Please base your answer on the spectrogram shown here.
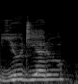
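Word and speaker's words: ユージアル: I think it's a pun because in Japanese Udial is pronounced Yujiaru.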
